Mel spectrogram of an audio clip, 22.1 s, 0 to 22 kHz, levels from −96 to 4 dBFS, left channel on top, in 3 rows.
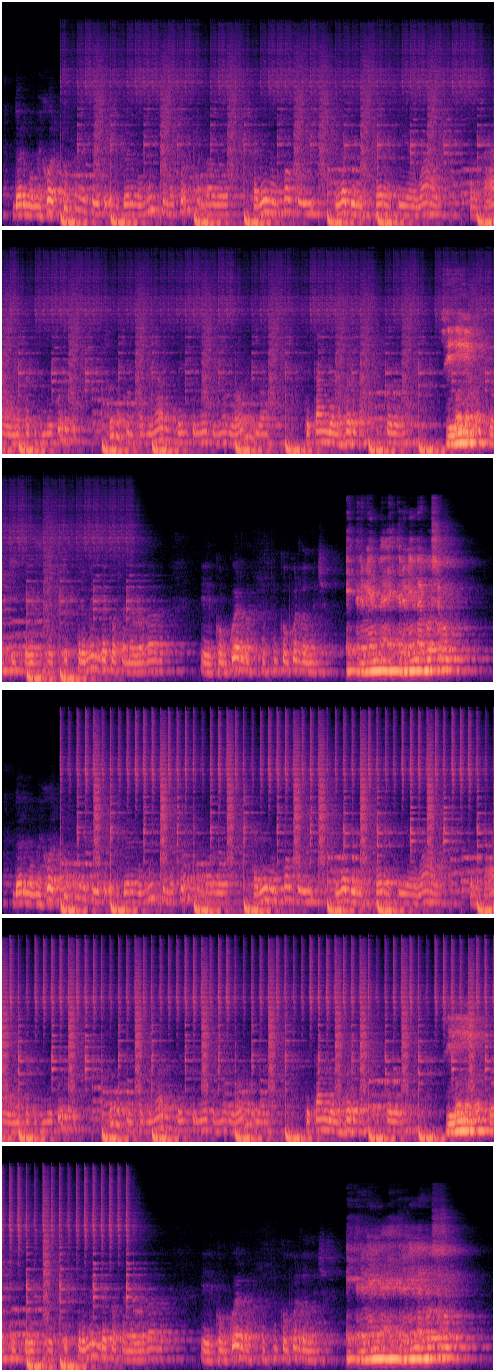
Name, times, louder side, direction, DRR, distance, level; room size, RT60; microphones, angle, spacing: voice 1, 0.2-3.4 3.7-4.7 5.0-6.6 7.0-8.5 8.9-11.4 11.9-13.6 14.1-17.2 17.7-19.6, left 1 dB, 35° left, 1 dB, 2.2 m, -28 dB
sound 1, 0.9-16.9, right 2 dB, 85° right, 2.7 m, -28 dB
voice 2, 14.0-14.6 19.9-21.5, equal, 55° left, 2 dB, 6.9 m, -18 dB
29.0 x 18.0 x 8.0 m, 1.2 s
head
